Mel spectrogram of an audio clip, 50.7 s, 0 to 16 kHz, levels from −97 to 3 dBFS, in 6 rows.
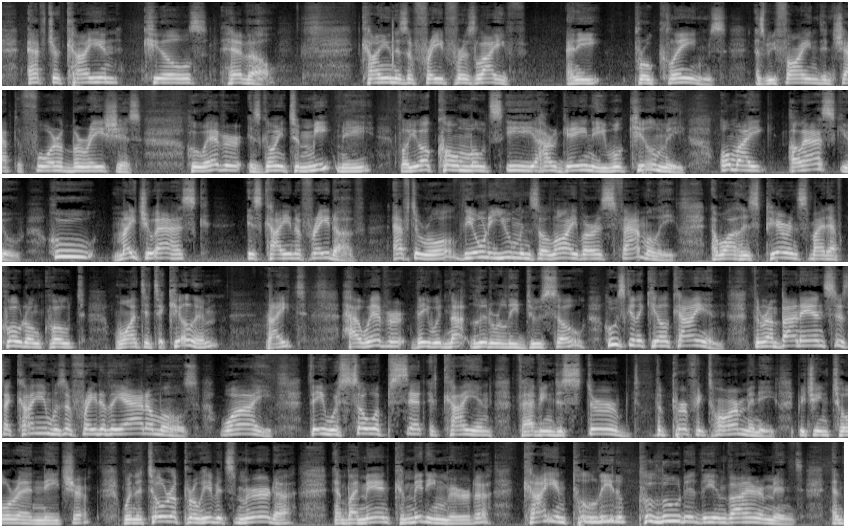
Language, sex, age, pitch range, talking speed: English, male, 50-69, 160-200 Hz, 145 wpm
